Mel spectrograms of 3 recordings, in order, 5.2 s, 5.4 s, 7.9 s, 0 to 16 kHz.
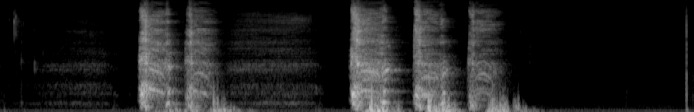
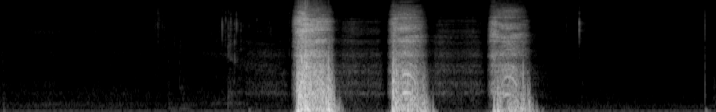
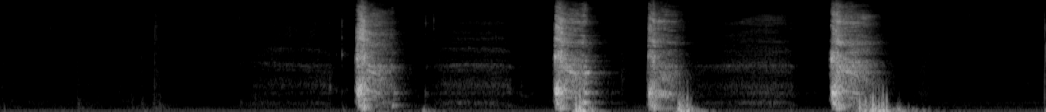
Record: {"cough_length": "5.2 s", "cough_amplitude": 15425, "cough_signal_mean_std_ratio": 0.39, "exhalation_length": "5.4 s", "exhalation_amplitude": 32768, "exhalation_signal_mean_std_ratio": 0.28, "three_cough_length": "7.9 s", "three_cough_amplitude": 17493, "three_cough_signal_mean_std_ratio": 0.29, "survey_phase": "alpha (2021-03-01 to 2021-08-12)", "age": "18-44", "gender": "Female", "wearing_mask": "No", "symptom_none": true, "smoker_status": "Ex-smoker", "respiratory_condition_asthma": false, "respiratory_condition_other": false, "recruitment_source": "REACT", "submission_delay": "1 day", "covid_test_result": "Negative", "covid_test_method": "RT-qPCR"}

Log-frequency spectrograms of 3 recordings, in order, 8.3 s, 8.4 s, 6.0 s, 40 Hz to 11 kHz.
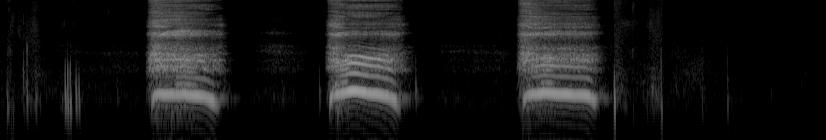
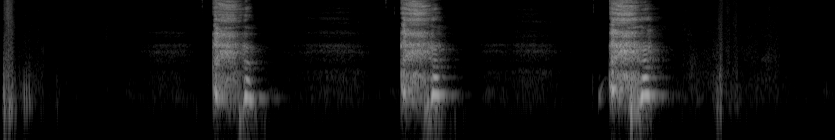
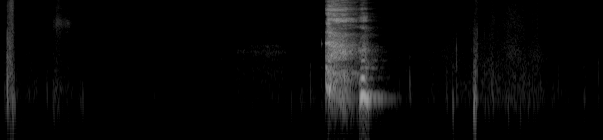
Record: {"exhalation_length": "8.3 s", "exhalation_amplitude": 1405, "exhalation_signal_mean_std_ratio": 0.45, "three_cough_length": "8.4 s", "three_cough_amplitude": 3068, "three_cough_signal_mean_std_ratio": 0.31, "cough_length": "6.0 s", "cough_amplitude": 2882, "cough_signal_mean_std_ratio": 0.21, "survey_phase": "beta (2021-08-13 to 2022-03-07)", "age": "65+", "gender": "Female", "wearing_mask": "No", "symptom_none": true, "smoker_status": "Ex-smoker", "respiratory_condition_asthma": false, "respiratory_condition_other": false, "recruitment_source": "REACT", "submission_delay": "1 day", "covid_test_result": "Negative", "covid_test_method": "RT-qPCR", "influenza_a_test_result": "Negative", "influenza_b_test_result": "Negative"}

